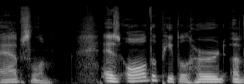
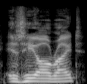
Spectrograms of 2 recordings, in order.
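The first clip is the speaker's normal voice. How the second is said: raised, louder question; higher, insistent demand; 4 semitones higher, 6 dB louder than usual. A narrator's reading. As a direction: press urgently for an answer. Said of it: "the king demanded".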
